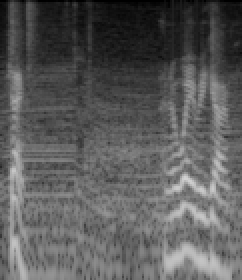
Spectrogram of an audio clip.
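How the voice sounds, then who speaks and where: A congested man with a cold gives chatty live commentary while driving a racing sim, laughing at himself and reading viewer chat aloud. His mid-range voice is a little mellow at a moderate pace, with soft music in the background.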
